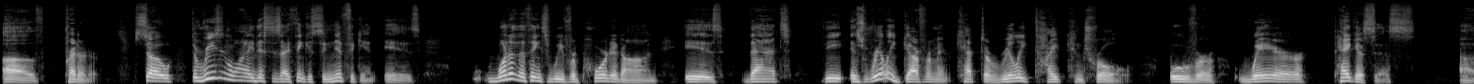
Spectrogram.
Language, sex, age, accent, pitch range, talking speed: English, male, 40-59, American, 115-150 Hz, 140 wpm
